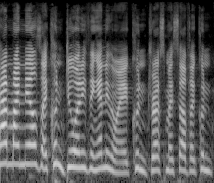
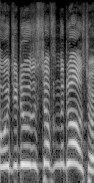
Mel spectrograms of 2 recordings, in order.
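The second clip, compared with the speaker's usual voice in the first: quick, raised husband imitation; nagging husband voice; 4 semitones higher, much faster than usual. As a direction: fire off the husband's question. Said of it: "for him to ask me".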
